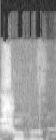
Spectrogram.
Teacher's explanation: Sherbet. There's no R in the second syllable.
